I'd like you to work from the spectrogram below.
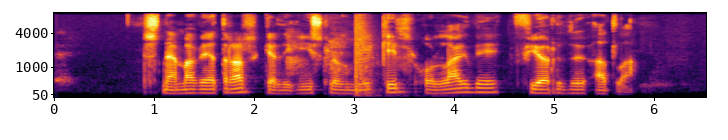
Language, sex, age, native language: Icelandic, male, 30-39, Icelandic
